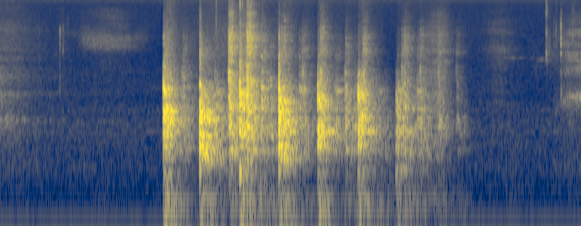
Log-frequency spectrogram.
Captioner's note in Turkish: Kapıya vuruluyor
